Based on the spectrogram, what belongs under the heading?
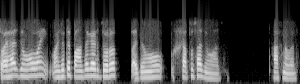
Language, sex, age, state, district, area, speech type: Kashmiri, male, 18-30, Jammu and Kashmir, Kulgam, urban, conversation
